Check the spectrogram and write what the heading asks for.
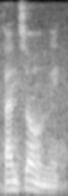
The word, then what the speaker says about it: Fanzoni: So Carmen Fanzoni, and I know I'm pronouncing that correct, because it's Italian, Fanzoni, into play first base for the Chicago Cubs.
